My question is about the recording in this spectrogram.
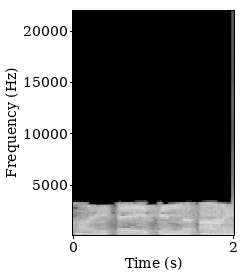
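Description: Hindi film song playing: a voice singing melodic phrases over instrumental accompaniment, with short breaks between phrases.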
